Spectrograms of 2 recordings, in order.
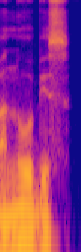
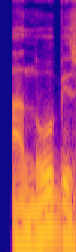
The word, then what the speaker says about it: Anubis: O próprio deus, aliás, os egípcios chamavam de ampu ou impu. Anubes já é a forma grega de pronunciar o nome dele.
